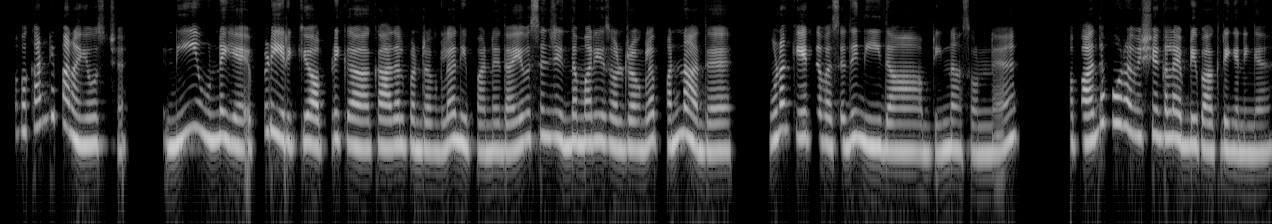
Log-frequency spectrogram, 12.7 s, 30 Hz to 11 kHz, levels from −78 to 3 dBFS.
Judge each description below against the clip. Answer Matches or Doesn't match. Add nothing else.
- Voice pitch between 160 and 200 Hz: Doesn't match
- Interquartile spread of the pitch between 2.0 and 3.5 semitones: Doesn't match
